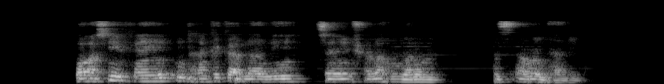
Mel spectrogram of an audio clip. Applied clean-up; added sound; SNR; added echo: neural mask model DeepFilterNet 3.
